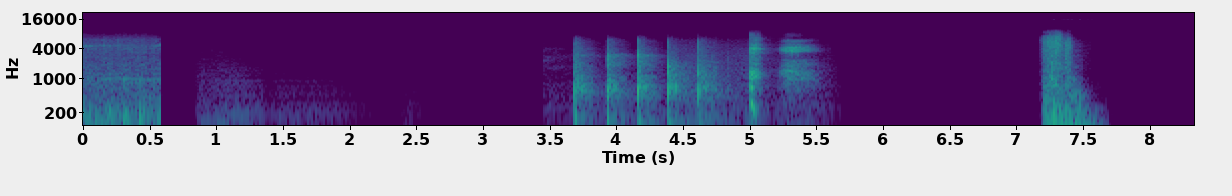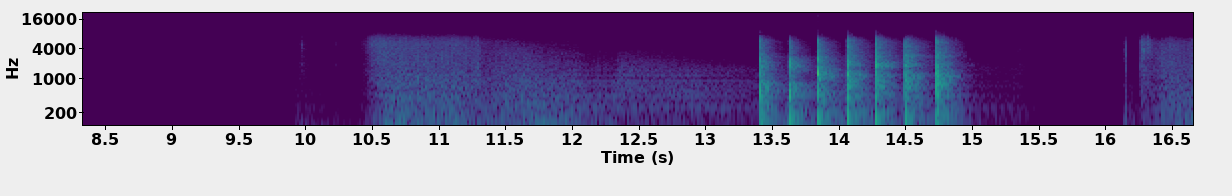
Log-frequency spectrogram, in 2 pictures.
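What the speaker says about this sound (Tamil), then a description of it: "வெளியில யாரோ கதவை தட்டுறாங்க." Two quick bursts of sharp, loud knocking on a door from outside, each a rapid run of about five or six raps, separated by quiet stretches with breathy gasps and soft rustling.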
